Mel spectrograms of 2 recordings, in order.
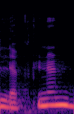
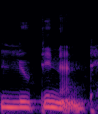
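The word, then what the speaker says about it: lieutenant: हिज लेफ्टिनेंट, अच्छा ये word जो है इसकी 2 प्रोनाउंसिएशन है। ब्रिटिश इंग्लिश में हम इसे लेफ्टिनेंट बोलेंगे और अमेरिकन इंग्लिश में ये ल्यूटिनेंट है।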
